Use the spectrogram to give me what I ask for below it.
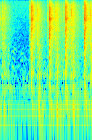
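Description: Typewriter keys clack in a quick, slightly uneven run of sharp strikes after a short quiet opening, each hit crisp and bright, with no voices over them.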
